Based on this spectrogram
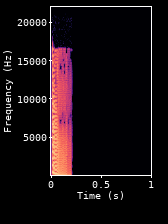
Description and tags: Block - [Rpg] 1
rpg, game-sfx, fx, efx, free, game, sound-effect, guard, sfx, shield, ct, prevent, block, sound-design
